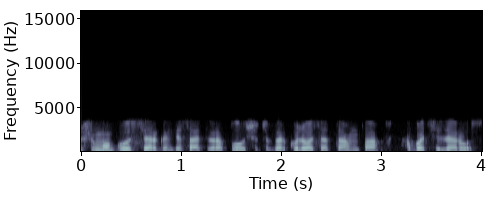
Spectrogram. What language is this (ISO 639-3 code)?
lit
